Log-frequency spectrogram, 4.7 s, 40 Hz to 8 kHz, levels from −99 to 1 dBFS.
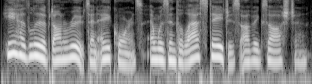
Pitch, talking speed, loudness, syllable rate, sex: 185 Hz, 190 wpm, -15 LUFS, 4.5 syllables/s, female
